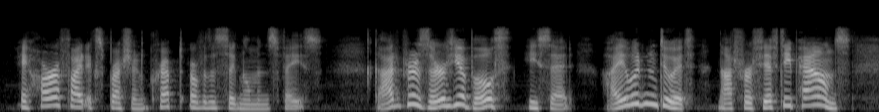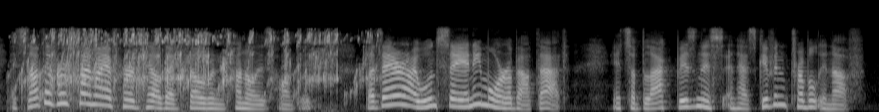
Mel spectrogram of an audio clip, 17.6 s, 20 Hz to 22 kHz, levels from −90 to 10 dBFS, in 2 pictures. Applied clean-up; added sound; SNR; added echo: none; Liquid; 4 dB; none.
